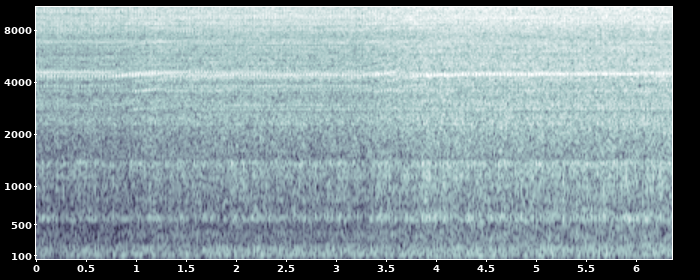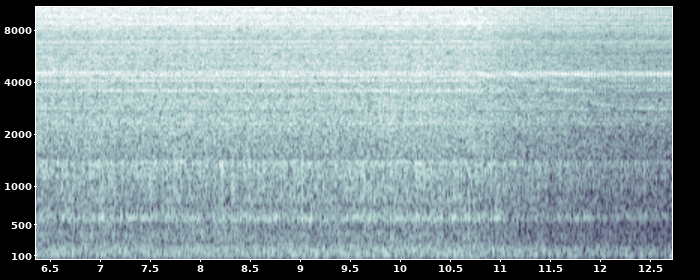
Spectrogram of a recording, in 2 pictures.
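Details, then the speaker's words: 2007 Toyota Camry blower motor at full fan speed, heat on high, after a repair attempt: steady whine with several fixed high tones over a constant airy rush, worse than before; blower motor whine. "And unfortunately, it sounds like it's gotten worse. So looks like I have made it worse trying to fix it, unfortunately."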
